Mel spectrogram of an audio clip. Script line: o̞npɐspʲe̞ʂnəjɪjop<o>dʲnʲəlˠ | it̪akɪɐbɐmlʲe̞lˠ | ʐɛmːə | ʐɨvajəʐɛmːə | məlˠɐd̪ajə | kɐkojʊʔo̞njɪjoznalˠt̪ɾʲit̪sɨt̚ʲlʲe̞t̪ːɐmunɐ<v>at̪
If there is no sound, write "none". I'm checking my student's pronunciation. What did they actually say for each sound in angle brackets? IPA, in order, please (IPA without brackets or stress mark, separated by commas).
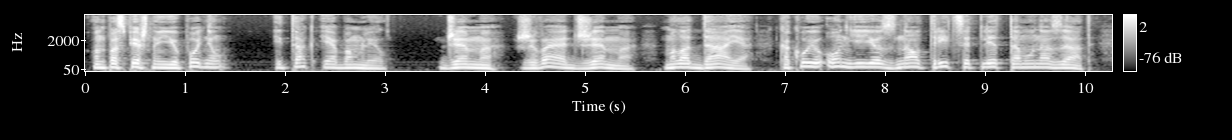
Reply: o, z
